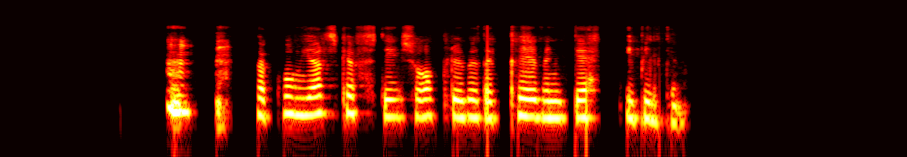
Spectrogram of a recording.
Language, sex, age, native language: Icelandic, female, 40-49, Filipino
